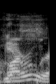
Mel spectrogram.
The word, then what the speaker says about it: Hyrule: Is it is it Hyrule? That's how it's pronounced.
